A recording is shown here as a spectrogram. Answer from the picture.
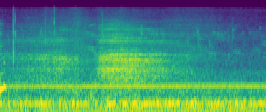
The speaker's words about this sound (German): Dein Schnaufen war gerade schön.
